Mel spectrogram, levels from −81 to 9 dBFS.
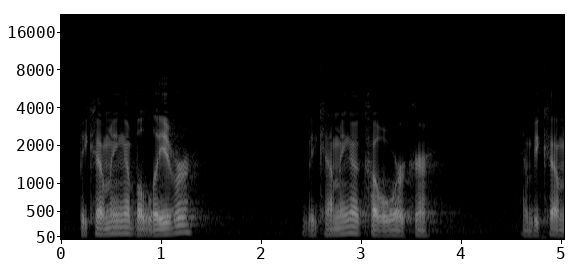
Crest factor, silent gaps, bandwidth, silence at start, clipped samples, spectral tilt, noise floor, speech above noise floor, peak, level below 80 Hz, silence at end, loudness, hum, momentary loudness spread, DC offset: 22 dB; none; 14 kHz; 0.2 s; under 0.1%; -6.5 dB/octave; -77 dBFS; 38 dB; -20 dBFS; -76 dBFS; 0 s; -39 LUFS; none; 13 LU; under 0.1%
